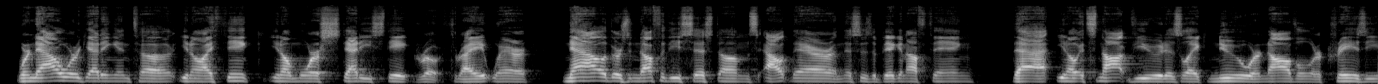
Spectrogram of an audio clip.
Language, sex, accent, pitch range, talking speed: English, male, American, 135-145 Hz, 195 wpm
